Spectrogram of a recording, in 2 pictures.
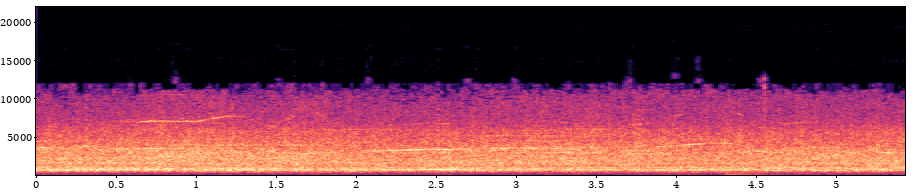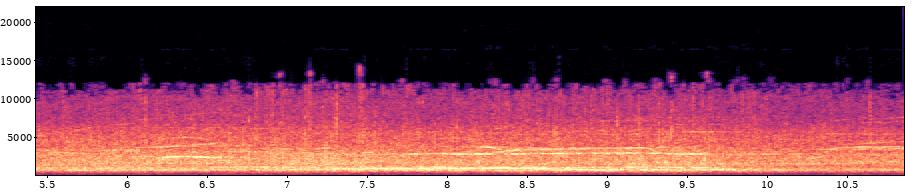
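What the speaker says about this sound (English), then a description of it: "And now for the first time tonight, the Truist Park crowd" Stadium crowd at Truist Park during a baseball game, a steady broad roar of cheering and applause from a large audience, sustained and fairly loud throughout with no break.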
